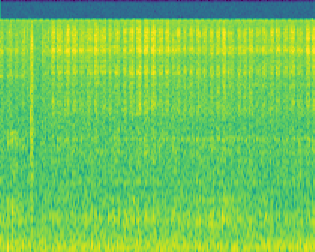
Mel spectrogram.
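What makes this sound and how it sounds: A graphite pencil scratches shading strokes across a lined paper notebook page. The quiet, steady rasping comes in quick rhythmic strokes with a bright, airy scratch on top, and a short sharp tick sounds near the start.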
